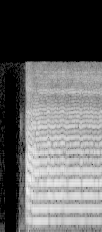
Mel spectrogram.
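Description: A loud siren sounds as one steady, unwavering blare, holding a single buzzy pitch with no rise or fall. It starts abruptly after a brief click and carries on alone, with no talk.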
